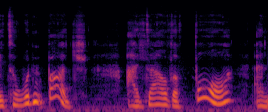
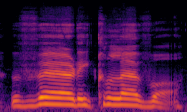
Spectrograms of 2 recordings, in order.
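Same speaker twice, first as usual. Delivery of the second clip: slow, louder sneer; 5 dB louder, much slower than usual. Acted. Doctor Brock sneers at the hero, slow sneer. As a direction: drag it out with contempt. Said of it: "said with a sneer".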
